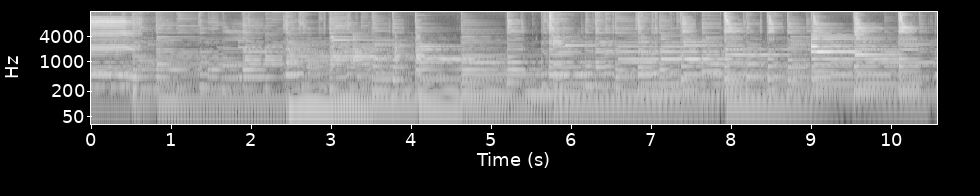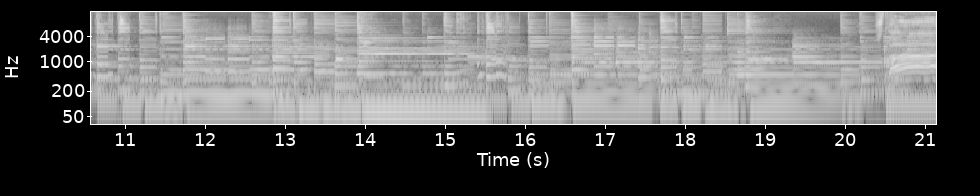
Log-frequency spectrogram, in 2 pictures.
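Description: Live band playing an instrumental passage between sung verses: plucked string instruments play a run of quick notes over a steady bass line, with no singing.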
